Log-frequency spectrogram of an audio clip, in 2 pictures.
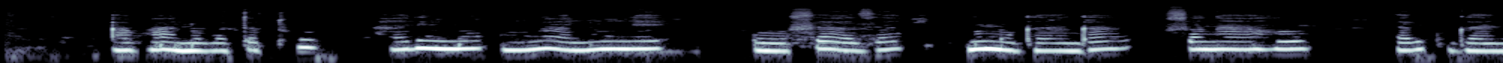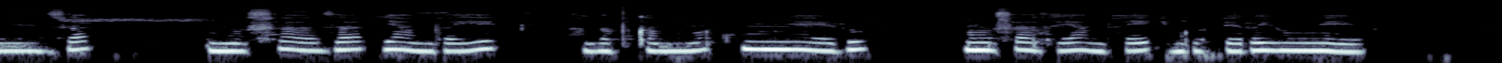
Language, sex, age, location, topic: Kinyarwanda, female, 18-24, Kigali, health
